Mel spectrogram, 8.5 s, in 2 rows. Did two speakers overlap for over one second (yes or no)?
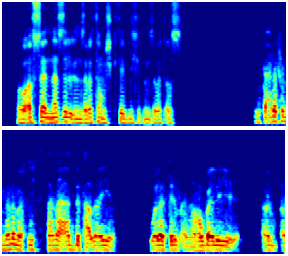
no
